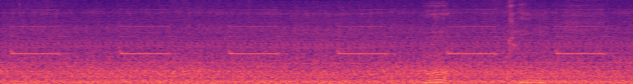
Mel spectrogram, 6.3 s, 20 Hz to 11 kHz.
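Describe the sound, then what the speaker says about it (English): A truck reversing in the farming game Farming Simulator 19 sounds a steady string of evenly spaced electronic beeps over a constant engine drone, with a couple of brief clunks near the end. "So let's back the truck up out of the way."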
